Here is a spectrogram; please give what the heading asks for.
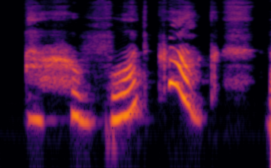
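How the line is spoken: Puzzled exclamation. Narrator (Russian): воскликнула она, совершенно озадаченная

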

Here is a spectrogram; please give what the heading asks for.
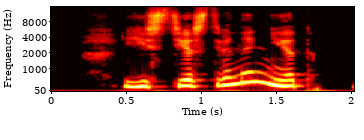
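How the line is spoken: Louder, feigned indignation. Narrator (Russian): воскликнула я чуть громче, изобразив негодование

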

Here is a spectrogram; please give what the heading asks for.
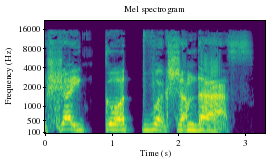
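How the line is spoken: Angry growl, just awakened. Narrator (Russian): Злобно рыкнул в темноту, внезапно очнувшись в своей постели в холодном поту

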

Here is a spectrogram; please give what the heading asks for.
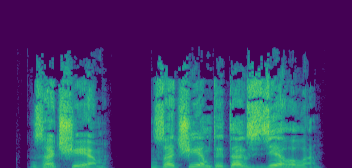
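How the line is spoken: Angry growl. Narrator (Russian): Прорычал я, злобно

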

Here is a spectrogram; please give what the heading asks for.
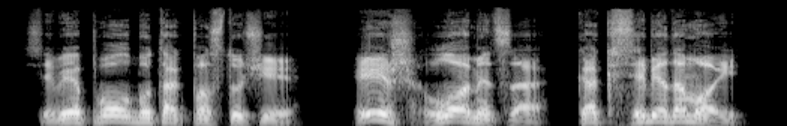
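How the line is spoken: Barking from behind door. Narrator (Russian): Рявкнул за дверью староста

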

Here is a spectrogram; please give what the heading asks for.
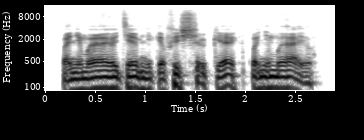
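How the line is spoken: Chuckling. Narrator (Russian): хохотнул

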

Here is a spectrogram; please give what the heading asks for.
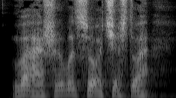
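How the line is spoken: Frightened whisper. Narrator (Russian): испуганно зашептала Лимми

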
